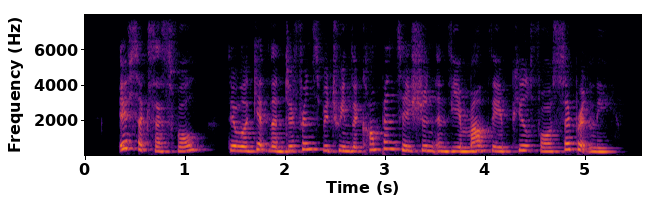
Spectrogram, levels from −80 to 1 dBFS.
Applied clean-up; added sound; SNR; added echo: neural mask model Resemble Enhance denoiser.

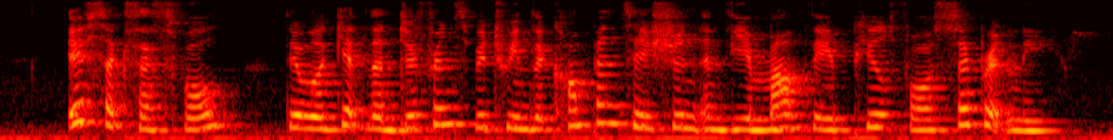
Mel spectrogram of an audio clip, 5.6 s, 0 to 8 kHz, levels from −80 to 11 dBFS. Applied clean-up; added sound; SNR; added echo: none; none; none; none.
